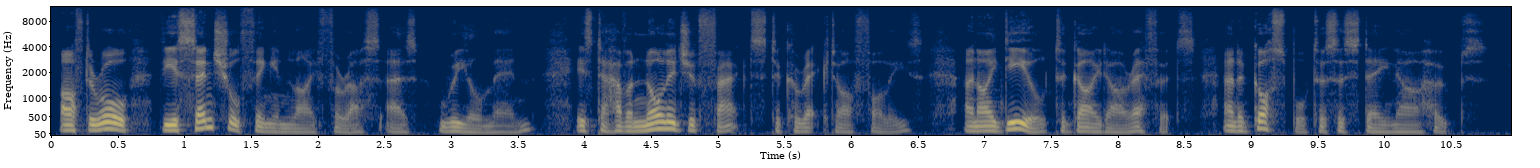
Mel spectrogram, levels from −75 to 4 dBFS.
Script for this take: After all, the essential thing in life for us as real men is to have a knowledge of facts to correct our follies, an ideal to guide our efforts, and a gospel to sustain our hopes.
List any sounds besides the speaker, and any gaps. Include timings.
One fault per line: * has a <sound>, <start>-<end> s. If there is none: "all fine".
all fine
